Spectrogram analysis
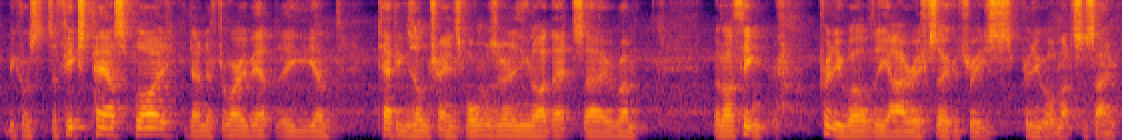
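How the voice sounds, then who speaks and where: An Australian man giving an unscripted hands-on product demonstration, explaining things in a halting, matter-of-fact way into a camera mic. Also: lowish voice, mellow, a little hiss or hum. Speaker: radio collector presenting a review.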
